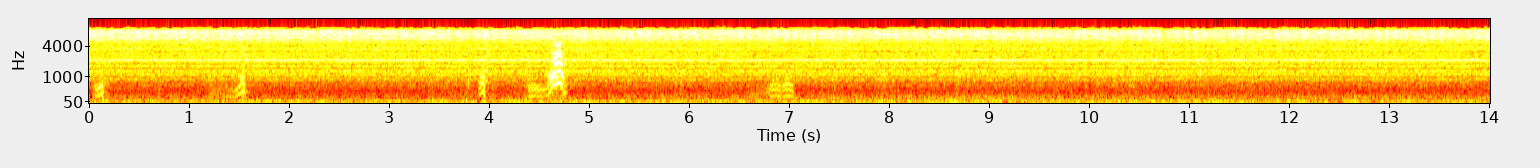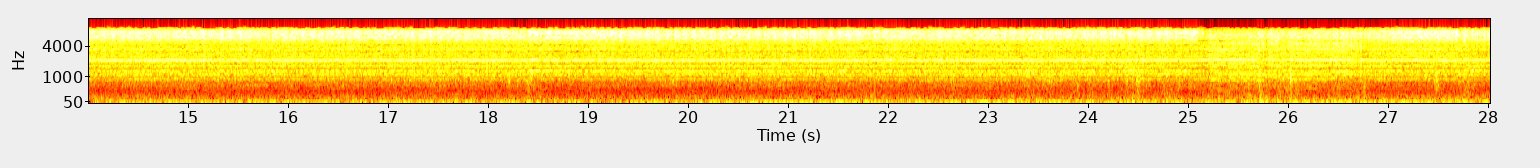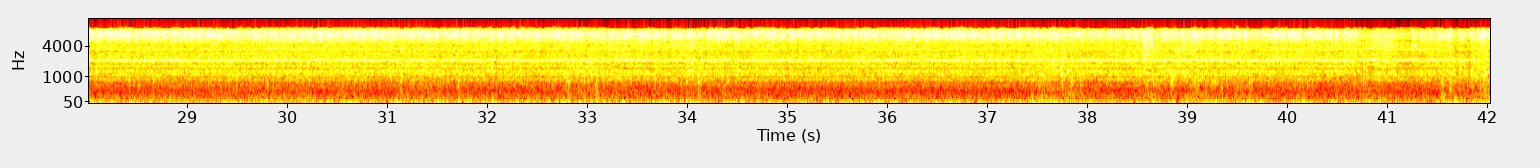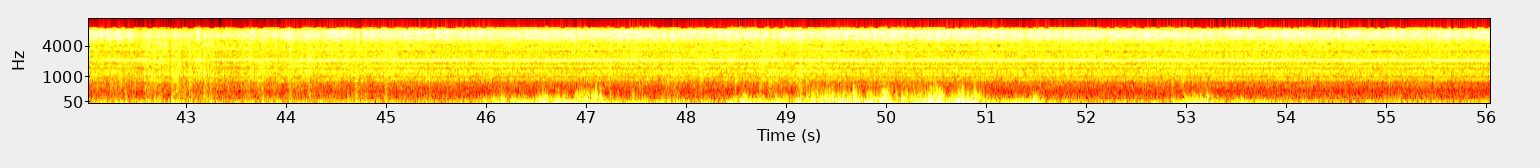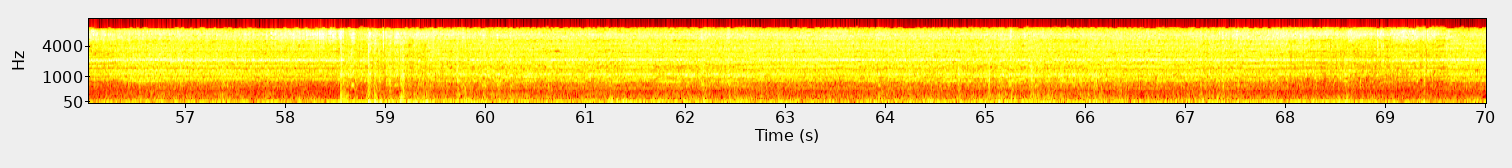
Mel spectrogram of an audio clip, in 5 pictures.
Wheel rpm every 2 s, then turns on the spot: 120, 110, 110, 120, 120, 120, 120, 110, 110, 120, 110, 110, 110, 120, 110, 110, 110, 110, 110, 120, 110, 110, 110, 110, 110, 110, 120, 110, 110, 110, 120, 120, 110, 120, 120.
none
